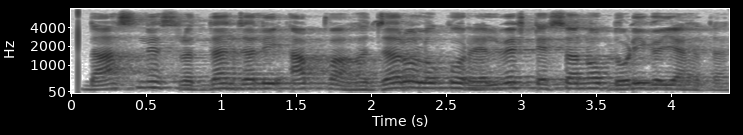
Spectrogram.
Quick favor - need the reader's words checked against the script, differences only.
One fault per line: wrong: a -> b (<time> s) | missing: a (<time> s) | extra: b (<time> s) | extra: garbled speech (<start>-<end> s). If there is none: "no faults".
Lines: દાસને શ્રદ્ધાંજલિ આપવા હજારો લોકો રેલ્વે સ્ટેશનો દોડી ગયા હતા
no faults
